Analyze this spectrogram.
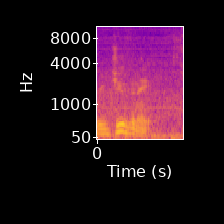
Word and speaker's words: rejuvenate: Next, we have rejuvenate. Rejuvenate is a verb. Uh the second syllable is accented and it means to make young again or to make like new.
